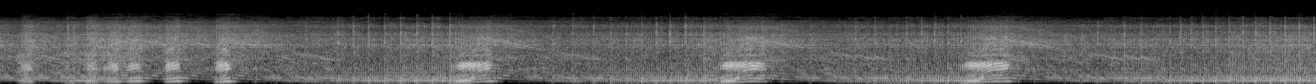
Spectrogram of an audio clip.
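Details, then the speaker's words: Husqvarna 445 chainsaw, previously bogging, after its plugged low-speed carb circuit was cleaned with carb cleaner and the low-speed screw set out 1¾ turns: blips up cleanly and drops back, revving crisply without bogging. "r so it looks like our whole problem was that the low speed circuit was plugged up probably old fuel just starting to turn you know the lows speeed passages are some of the finer smaller passages in a carb so they'd be affected first and uh cleaning it out with some carb cleaner was all it took to get this thing going"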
